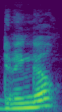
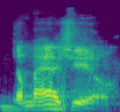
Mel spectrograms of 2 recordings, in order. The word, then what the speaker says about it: DiMaggio: Is it Domingo? DiMaggio. DiMaggio. Joe DiMaggio. Oh, yeah. It's like Joe and Joe.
